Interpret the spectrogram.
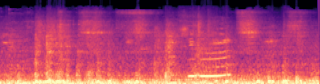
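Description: Passenger train coach running along the track, heard from the vestibule by the door: a loud, steady rumble of wheels on rails with irregular knocks.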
